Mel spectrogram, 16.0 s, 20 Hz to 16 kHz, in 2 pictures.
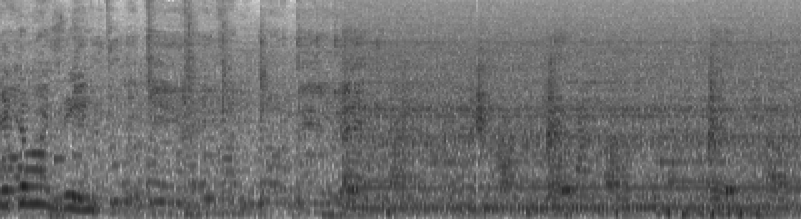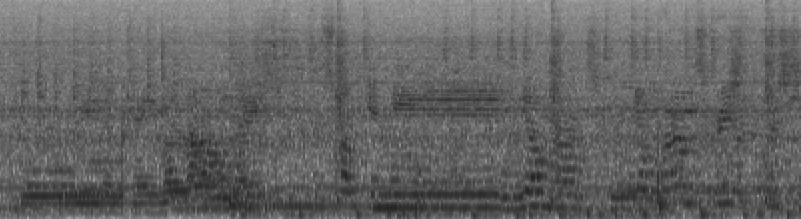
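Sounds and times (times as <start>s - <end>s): music with sustained notes: 0.0s - 16.0s.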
